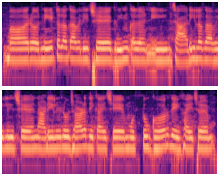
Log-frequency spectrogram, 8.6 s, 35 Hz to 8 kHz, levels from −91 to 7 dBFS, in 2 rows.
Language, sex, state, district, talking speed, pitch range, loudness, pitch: Gujarati, female, Gujarat, Valsad, 125 wpm, 185-195 Hz, -12 LUFS, 190 Hz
